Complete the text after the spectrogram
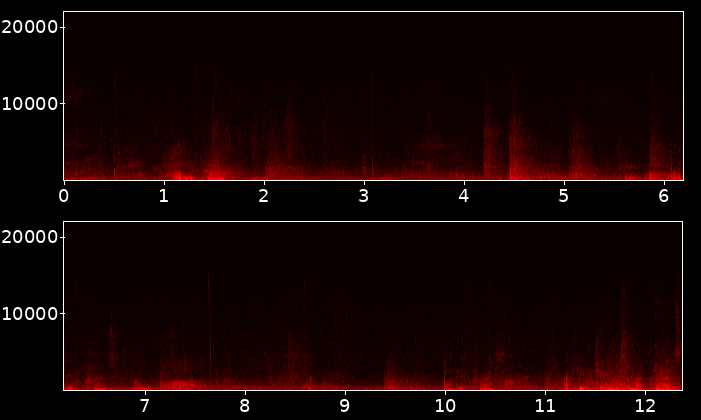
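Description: A man speaks quietly into a microphone in a large echoing hall.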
